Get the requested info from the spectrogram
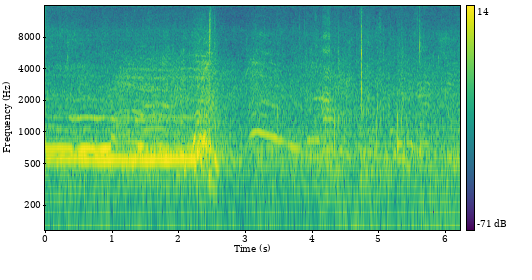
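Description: A steady two-note tone held over ballpark crowd noise, cutting off about two seconds in. After that the crowd murmur carries on more quietly.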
